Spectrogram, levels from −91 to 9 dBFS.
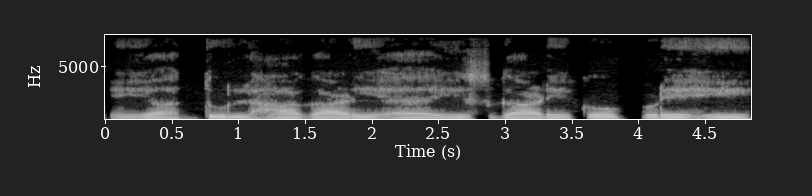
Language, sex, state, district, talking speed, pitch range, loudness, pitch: Hindi, male, Bihar, Supaul, 125 wpm, 115-120 Hz, -19 LUFS, 115 Hz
